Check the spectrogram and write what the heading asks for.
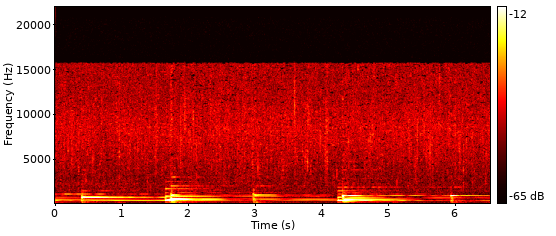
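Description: Solo piano playing slow, soft chords, five struck in turn about every second and a half, each left to ring and fade.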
